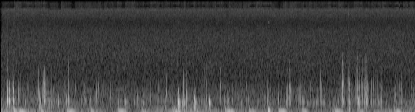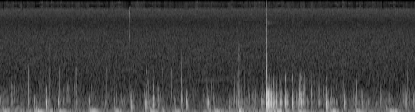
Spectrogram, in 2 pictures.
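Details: Irregular low gurgles and rumbles of stomach growling recorded through a heartbeat recording while the person was starving, the ordinary growling of a hungry gut.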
